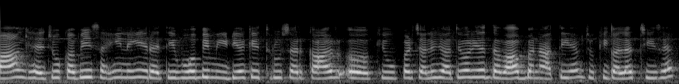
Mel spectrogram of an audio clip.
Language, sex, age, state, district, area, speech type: Hindi, female, 18-30, Madhya Pradesh, Jabalpur, urban, spontaneous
